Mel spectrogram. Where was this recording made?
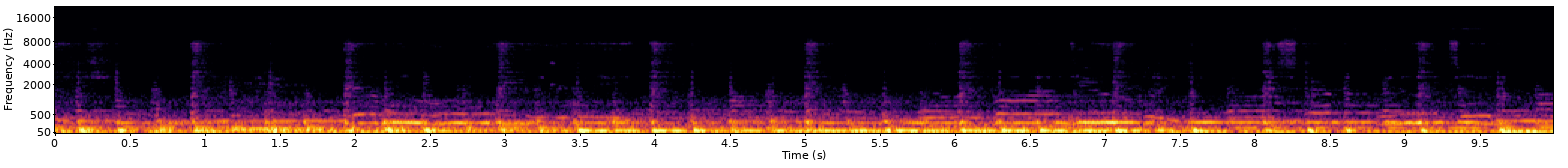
in a car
